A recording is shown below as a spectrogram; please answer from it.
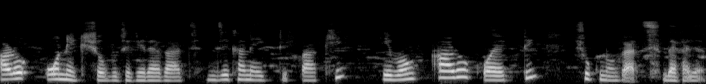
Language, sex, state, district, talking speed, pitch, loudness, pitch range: Bengali, female, West Bengal, North 24 Parganas, 125 wpm, 225 Hz, -18 LUFS, 195-280 Hz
